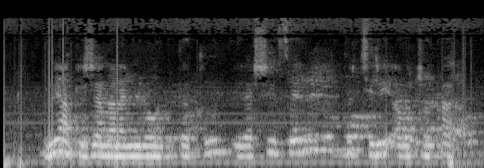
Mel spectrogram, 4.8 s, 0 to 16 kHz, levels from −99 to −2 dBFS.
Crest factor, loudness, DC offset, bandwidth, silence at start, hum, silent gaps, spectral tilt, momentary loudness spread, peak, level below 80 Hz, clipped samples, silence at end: 14 dB; -24 LUFS; under 0.1%; 11.5 kHz; 0.05 s; none; none; -8 dB/octave; 10 LU; -8 dBFS; -42 dBFS; under 0.1%; 0 s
